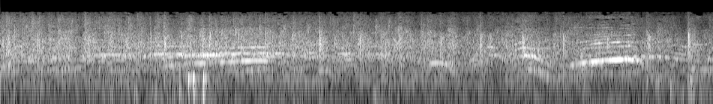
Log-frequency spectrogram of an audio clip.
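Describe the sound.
A church crowd claps hands to the Lord during a sermon tonight, steadily and densely for several seconds, a continuous patter of many hands, while voices call out and exclaim over the applause.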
